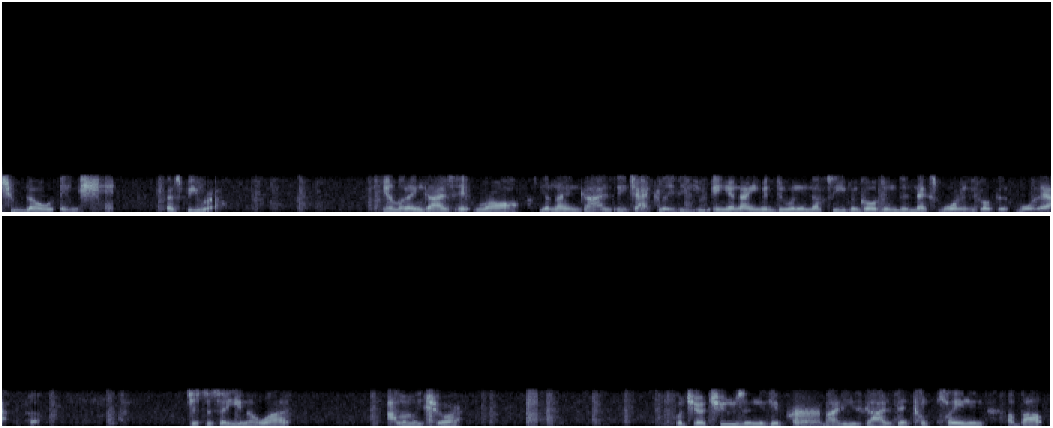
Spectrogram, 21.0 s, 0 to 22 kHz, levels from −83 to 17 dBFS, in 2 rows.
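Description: Throughout, the speech passes through G.729 codec coding, which fits the 8 kbit/s G.729A variant. The line band runs from roughly 300 Hz to 3.7 kHz, so the top end is gone and the low end thins out. The codec rebuilds each 10 ms frame from a vocal tract model, a pitch predictor and a few pulses, and the damage is plainly audible as a rough, slightly synthetic edge on the voice.

Noise suppressor artifacts are also present for the whole clip. The room noise sits about 16 dB below the speech, and the suppressor pulls it down by about 16 dB in the gaps, frame by frame. The background therefore drops away between phrases and comes back under them.

At 0.91 to 1.13 s, just after "you know ain't", there is VoIP packet loss concealed by the speech codec. About 160 ms of audio is missing, scattered over 200 ms, with the longest gap 60 ms. The decoder fills the holes by extending its last pitch and filter at falling gain, which gives short buzzy, smeared stretches. 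Because each frame builds on the previous one, the voice stays distorted briefly after the loss ends.

From 9.57 to 10.88 s comes speech cut by the noise suppressor. The suppressor misreads parts of the speech as noise and turns them down with the background, by as much as about 19 dB. Well over half a second of this span is affected in total, and soft sounds and word endings come across as swallowed.

At 15.78 to 15.87 s, a 60 ms loss produces a brief buzzy concealment blip.

At 18.43 to 18.70 s, between "you're choosing to get" and "by these guys then", the longest loss occurs: 240 ms, which fits about twelve 20 ms packets. The concealment stretches the last sound into a fading buzz, and recovery is audibly rough.

From 20.35 to 20.70 s, the suppressor clips speech again, by up to about 10 dB over roughly 150 ms, so the sound goes briefly faint.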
